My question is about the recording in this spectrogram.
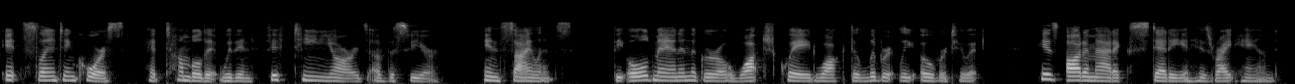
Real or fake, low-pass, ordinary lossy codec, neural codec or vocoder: real; 7.2 kHz; Opus, 16 kbps; none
